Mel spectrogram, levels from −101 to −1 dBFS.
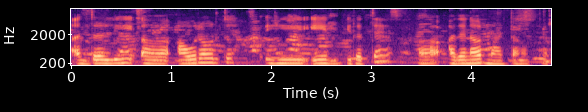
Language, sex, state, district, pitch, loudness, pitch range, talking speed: Kannada, female, Karnataka, Shimoga, 190 Hz, -17 LUFS, 180-220 Hz, 135 wpm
